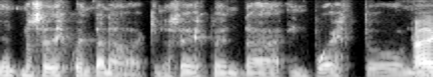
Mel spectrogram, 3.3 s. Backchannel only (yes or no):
no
